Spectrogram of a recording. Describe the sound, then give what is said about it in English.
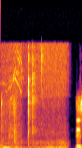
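A few quick clicks of computer keyboard arrow keys being tapped sound over a low background rumble. A short voiced sound follows after a brief pause. “Yeah, arrow keys is usually the easiest thing to do.”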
